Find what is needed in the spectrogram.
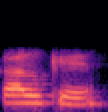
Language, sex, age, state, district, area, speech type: Bengali, female, 30-45, West Bengal, Darjeeling, urban, conversation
